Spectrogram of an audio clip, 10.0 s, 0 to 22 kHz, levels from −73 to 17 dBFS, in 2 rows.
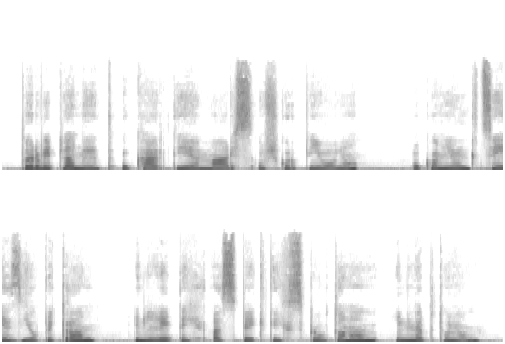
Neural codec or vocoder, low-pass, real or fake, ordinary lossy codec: codec, 44.1 kHz, 2.6 kbps, DAC; 14.4 kHz; fake; MP3, 64 kbps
